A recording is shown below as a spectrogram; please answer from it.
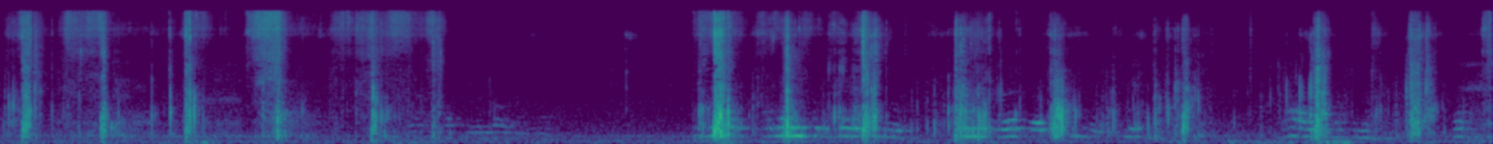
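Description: Faint, irregular footsteps crunching on rubble and undergrowth, with a pause of near silence in the middle.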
